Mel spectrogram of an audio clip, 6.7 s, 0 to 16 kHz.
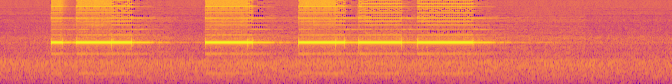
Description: Morse code, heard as a high beeper, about 10 wpm, 2350 Hz, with room echo. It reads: A TO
